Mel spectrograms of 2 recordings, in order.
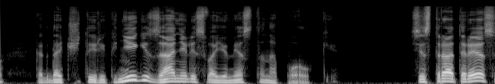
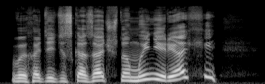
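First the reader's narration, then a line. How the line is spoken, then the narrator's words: Scoffing snort. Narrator (Russian): Сестера фыркнула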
